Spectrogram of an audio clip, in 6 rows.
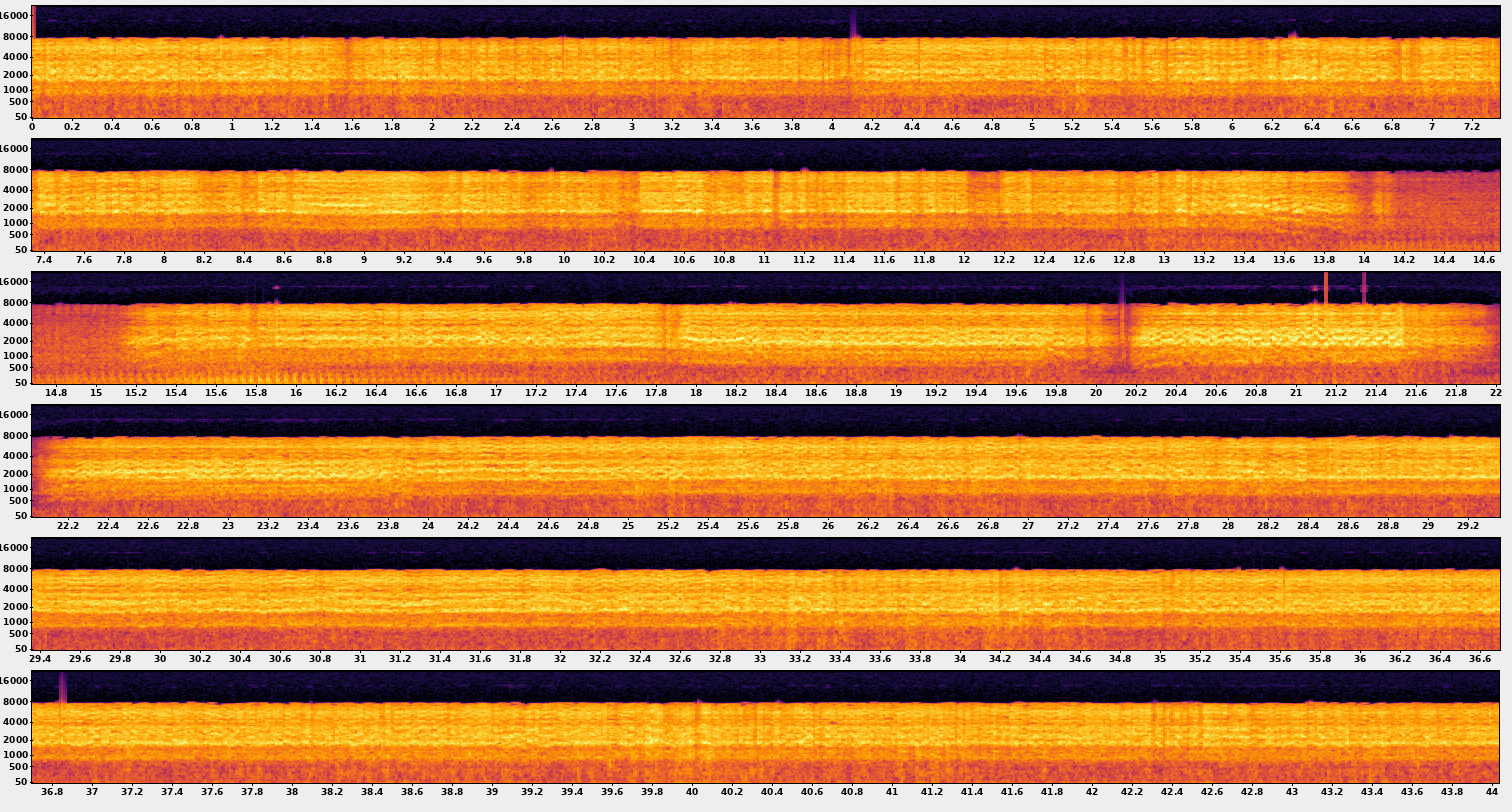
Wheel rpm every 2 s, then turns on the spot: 240, 230, 230, 230, 230, 230, 180, 50, 210, 200, 130, 140, 210, 230, 220, 220, 230, 230, 230, 230, 230, 220.
none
